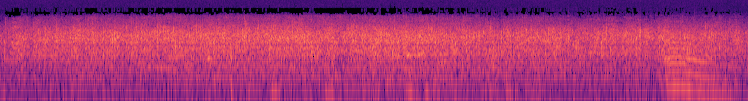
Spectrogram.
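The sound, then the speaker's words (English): A studio audience bursts into sustained, dense applause that holds steady for several seconds, with a few scattered voices calling out near the end, after the whistle ends Derek Nimmo's speech about a pension for Kenneth Williams. “So Derek Nimmo speaking, the whistle went, got the point, and a round of applause, because they all want Kenneth to have his pension.”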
